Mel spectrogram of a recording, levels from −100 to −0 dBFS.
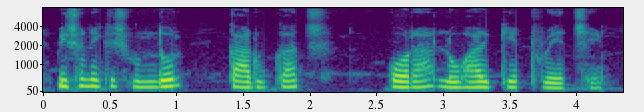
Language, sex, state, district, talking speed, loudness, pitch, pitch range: Bengali, female, West Bengal, Alipurduar, 110 wpm, -17 LUFS, 200 Hz, 195-225 Hz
